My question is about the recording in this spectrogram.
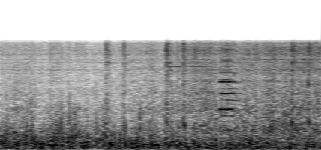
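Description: Passenger train coaches rolling past on the tracks, a steady low rumble with a few faint clicks, and about three seconds in a short, high horn toot.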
